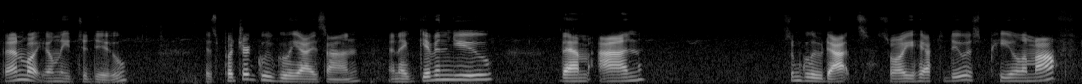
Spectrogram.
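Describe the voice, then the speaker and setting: A woman reading and explaining things for children in an expressive way, with simple, clear phrasing, like a children's librarian. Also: sits low, unhurried, slight background noise. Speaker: children's librarian reading a story and demonstrating a craft. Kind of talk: read-aloud storytelling and craft instructions for children.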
